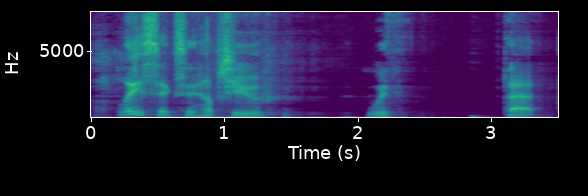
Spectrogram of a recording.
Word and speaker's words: LASIK: What is, am I saying it right? Is it LASIK? – LASIK.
